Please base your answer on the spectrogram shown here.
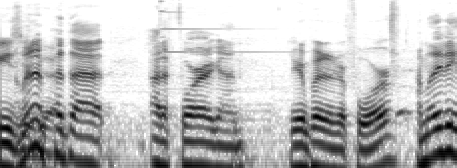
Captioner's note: bell chimes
